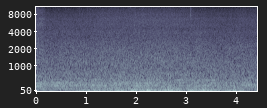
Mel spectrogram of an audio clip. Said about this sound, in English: And the wind, you can see the rain kind of coming across in sheets like it does in coastal storms.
